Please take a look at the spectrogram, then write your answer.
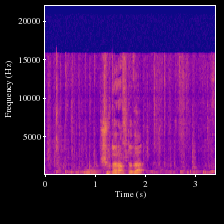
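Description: Tumbler pigeons in a loft give a deep, throaty cooing burst, close and fairly loud, with someone speaking quietly before and after it.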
